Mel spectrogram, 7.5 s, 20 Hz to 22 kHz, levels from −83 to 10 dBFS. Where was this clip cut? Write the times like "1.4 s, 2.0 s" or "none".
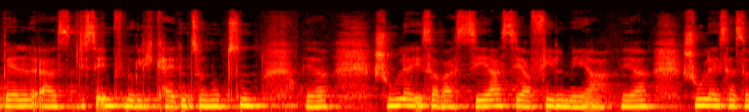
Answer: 3.0 s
